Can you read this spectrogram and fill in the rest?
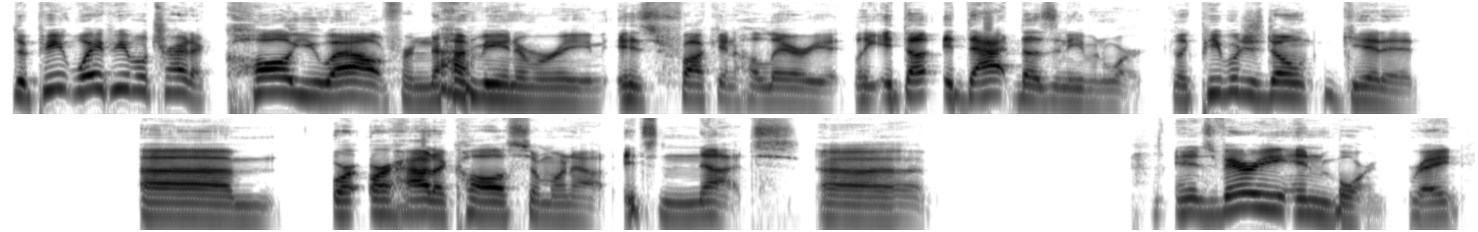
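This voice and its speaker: Bright, clear American man streaming commentary. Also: fairly high pitch, moderate pace, no room sound, clean studio sound. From United States. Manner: rambling, sardonic, profane. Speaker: live streamer, political commentator. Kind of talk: casual off-the-cuff livestream commentary.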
